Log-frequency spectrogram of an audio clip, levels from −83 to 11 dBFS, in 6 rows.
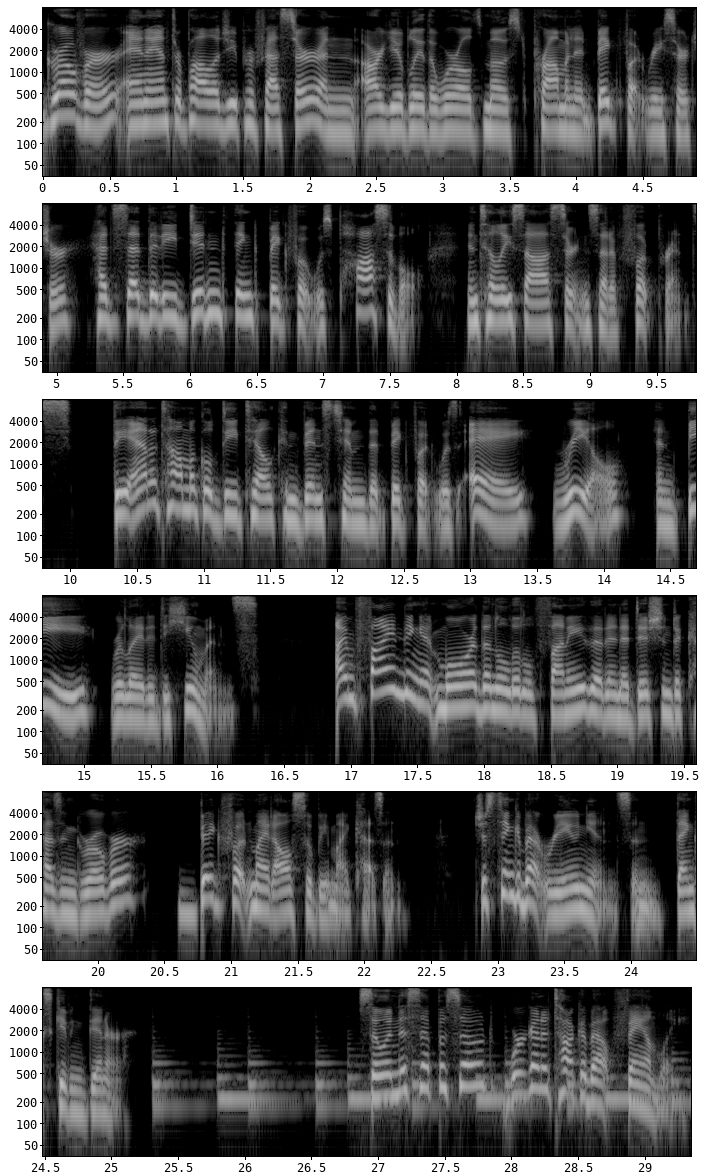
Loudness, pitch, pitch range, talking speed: -25 LUFS, 180 Hz, 160-210 Hz, 165 wpm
